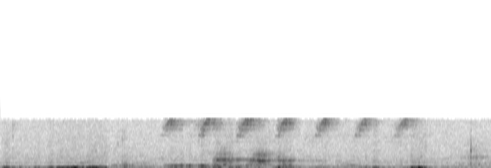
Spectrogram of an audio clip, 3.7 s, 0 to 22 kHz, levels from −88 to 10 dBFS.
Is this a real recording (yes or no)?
yes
